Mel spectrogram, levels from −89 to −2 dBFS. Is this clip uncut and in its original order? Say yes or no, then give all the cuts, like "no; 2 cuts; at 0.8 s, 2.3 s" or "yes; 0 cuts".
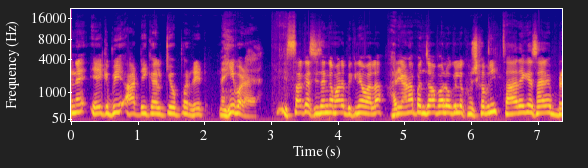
no; 3 cuts; at 3.0 s, 4.7 s, 6.5 s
